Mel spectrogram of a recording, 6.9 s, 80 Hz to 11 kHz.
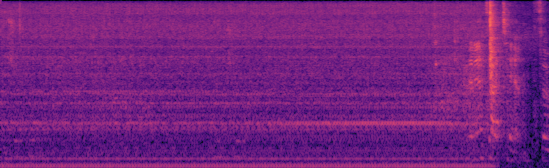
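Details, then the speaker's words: Portable suction pump tested before tracheostomy suctioning during a nursing skills demonstration, suction required between 5 and 10: steady low motor hum with a faint whine running evenly for six seconds, then switching off with a click. "i'm going to test my suction for a portable suction pump it needs to be between 5 and 10"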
